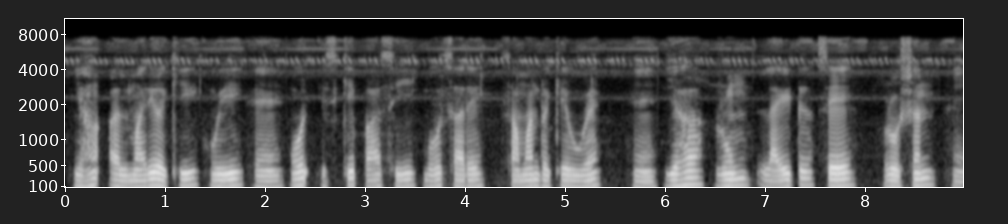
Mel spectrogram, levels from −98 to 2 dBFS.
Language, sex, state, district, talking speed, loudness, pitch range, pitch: Hindi, male, Maharashtra, Dhule, 140 wpm, -19 LUFS, 105-120 Hz, 115 Hz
